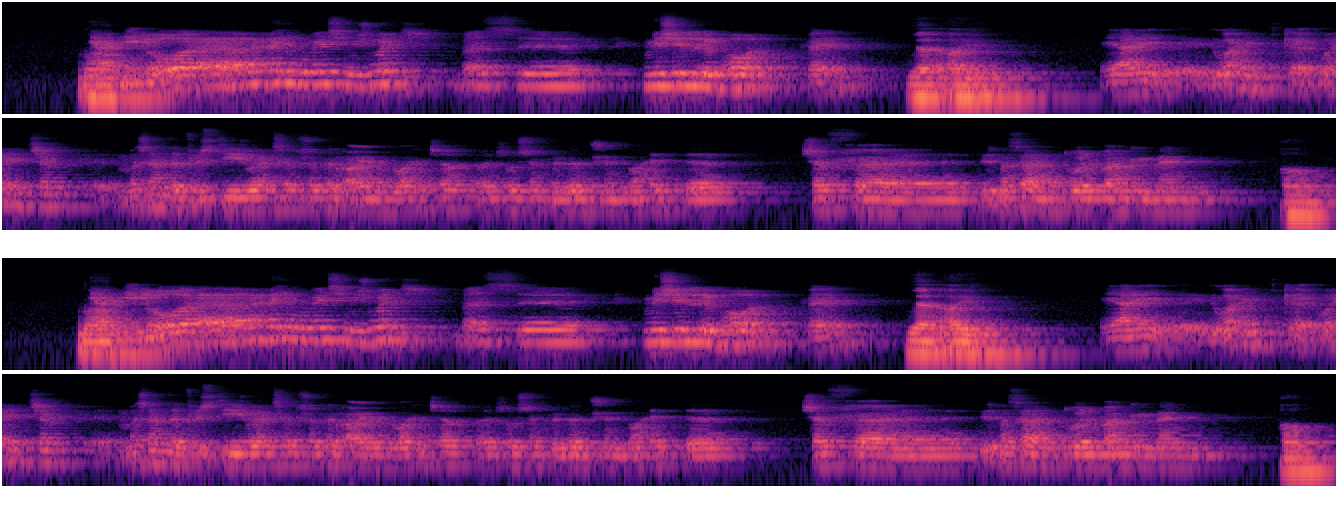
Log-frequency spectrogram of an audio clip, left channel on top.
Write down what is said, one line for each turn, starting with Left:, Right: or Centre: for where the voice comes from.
Right: ما
Centre: يعني اللي هو آه، آه، حلو ماشي مش وحش بس آه، مش الابهار فاهم
Right: يا ايوه
Centre: يعني واحد ك... واحد شاف مثلا ذا برستيج واحد شاف شاتر ايلاند واحد شاف شوشانك ريدمبشن واحد شاف آه، مثلا 12 انجري مان
Right: اه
